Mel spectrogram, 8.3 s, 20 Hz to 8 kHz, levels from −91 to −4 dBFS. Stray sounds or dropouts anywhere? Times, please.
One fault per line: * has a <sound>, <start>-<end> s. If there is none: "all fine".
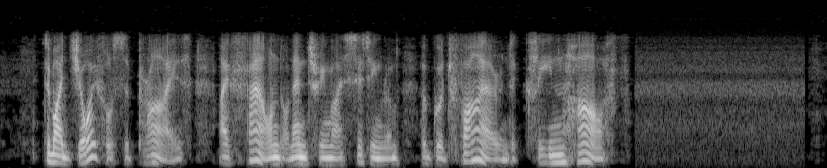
all fine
